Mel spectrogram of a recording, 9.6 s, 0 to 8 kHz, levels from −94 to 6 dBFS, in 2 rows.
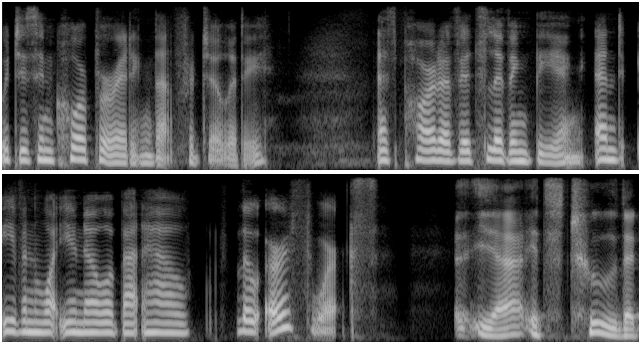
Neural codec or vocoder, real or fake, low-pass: autoencoder, 48 kHz, 32 numbers a frame, DAC-VAE, trained on Japanese speech; fake; 7.2 kHz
